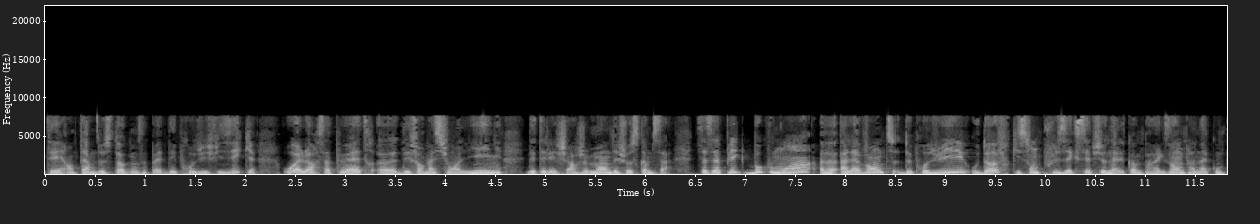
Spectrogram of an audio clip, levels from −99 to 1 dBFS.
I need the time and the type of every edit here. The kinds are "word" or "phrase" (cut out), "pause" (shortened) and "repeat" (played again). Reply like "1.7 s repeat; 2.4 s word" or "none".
none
